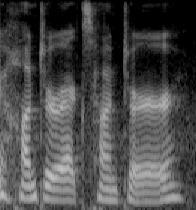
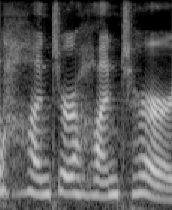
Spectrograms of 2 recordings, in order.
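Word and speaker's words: Hunter × Hunter: It's like so I also say hunter x hunter and people hate that. It's called hunter hunter. You don't pronounce the X.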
